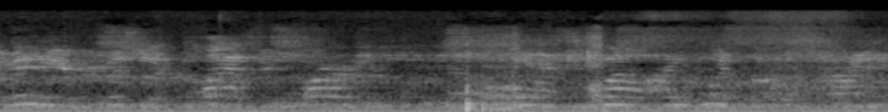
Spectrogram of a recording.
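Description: Faint background speech and music, with one sharp click a little past halfway through.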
